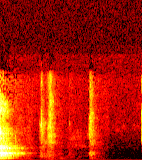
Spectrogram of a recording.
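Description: A woman's voice finishing a spoken word, then near silence broken only by two faint, brief sounds.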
